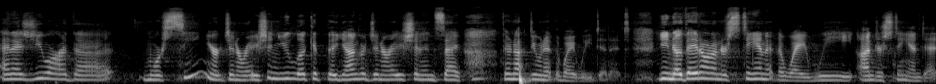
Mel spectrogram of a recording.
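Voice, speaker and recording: The speaker talks at a fairly quick pace with ordinary pitch variation, and there is noticeable background noise. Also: woman, fairly high pitch for a woman, big swings in loudness. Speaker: military spouse session leader. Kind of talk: group discussion. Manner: loud.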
